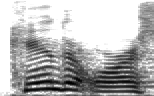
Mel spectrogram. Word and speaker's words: Candida auris: Candida auris, if that sounds like the word ear, is because it was found in a Japanese ear.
